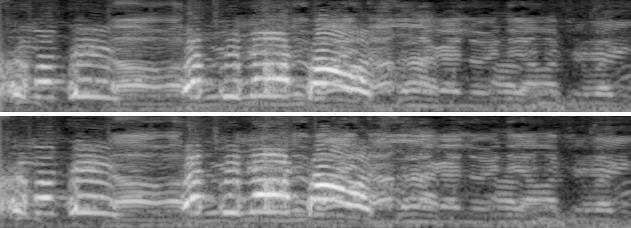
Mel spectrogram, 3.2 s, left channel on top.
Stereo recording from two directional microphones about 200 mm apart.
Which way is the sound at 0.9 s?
45° right (ahead or behind).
